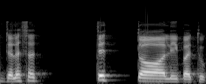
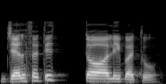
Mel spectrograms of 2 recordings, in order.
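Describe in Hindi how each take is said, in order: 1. पहला शब्द एक सादे 't' व्यंजन पर खत्म होता है। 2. पहला शब्द एक जोड़े गए 'i' स्वर के साथ खत्म होता है।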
